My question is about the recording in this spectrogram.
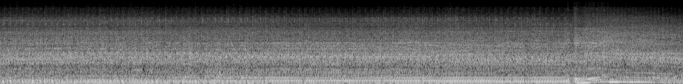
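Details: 1980s Rover 213SE petrol, rusty restoration project, idling smoothly and evenly after start with a nice exhaust note, no knocks or misses, settling lower near the end; exhaust was blown and holed throughout when bought; normal healthy idle.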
